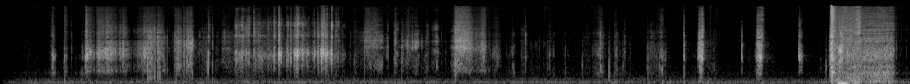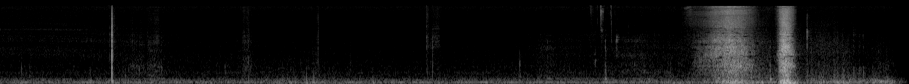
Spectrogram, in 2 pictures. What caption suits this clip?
20170530 wooden.match.01
Extracting a wooden match from a box, igniting, then extinguishing (blowing).Sennheiser MKH 60 + MKH 30 into Shure FP24 preamp, Tascam DR-60D MkII recorder. Decoded to mid-side stereo with free Voxengo VST plugin
spark, light, match, matchstick, matches, fire, candle, lighter, matchbox, ignite, cigarette, burning, ignition, flame, gas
